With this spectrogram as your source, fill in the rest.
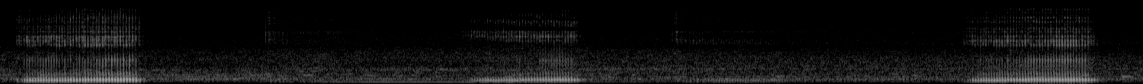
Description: Snoring Labrador .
